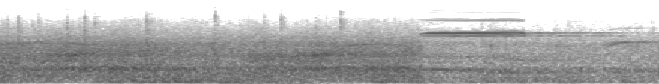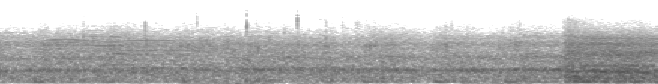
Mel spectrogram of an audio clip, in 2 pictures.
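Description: Football stadium crowd noise: a broad hum of many voices with chanting. About two seconds in comes a short, high referee's whistle blast, after which the crowd is a little quieter.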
